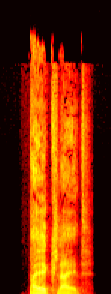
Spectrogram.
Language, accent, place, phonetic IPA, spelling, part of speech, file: German, Germany, Berlin, [ˈbalˌklaɪ̯t], Ballkleid, noun, De-Ballkleid.ogg
- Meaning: ball dress, ballgown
